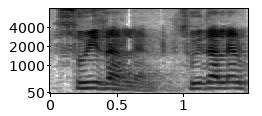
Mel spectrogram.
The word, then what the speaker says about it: Switzerland: সুইজারল্যান্ড বানানটা একটু খেয়াল করবা, SWITZERLAND, টির কোনো উচ্চারণ নাই, সুইজারল্যান্ড, ফ্রান্স অ্যান্ড সুইজারল্যান্ড, এটুকু লিখলেই হয়ে যাবে।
